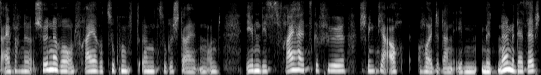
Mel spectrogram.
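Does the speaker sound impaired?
Yes: cleft palate; congenital.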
